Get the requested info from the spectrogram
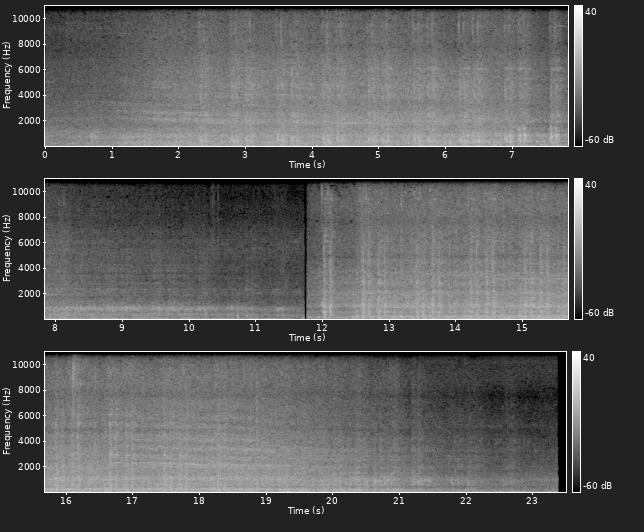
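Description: Two Taiwan Railway electric trains passing one after the other: steel wheels rumbling and clicking over rail joints, the noise swelling as each train goes by and then easing off. The first breaks off suddenly about halfway, and the second, an electric multiple unit, fades away near the end.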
